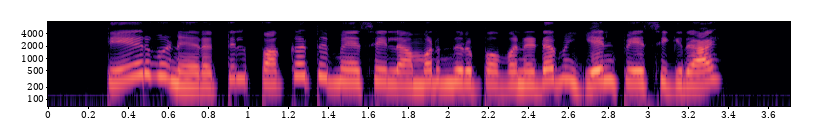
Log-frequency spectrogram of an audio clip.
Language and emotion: Tamil, angry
